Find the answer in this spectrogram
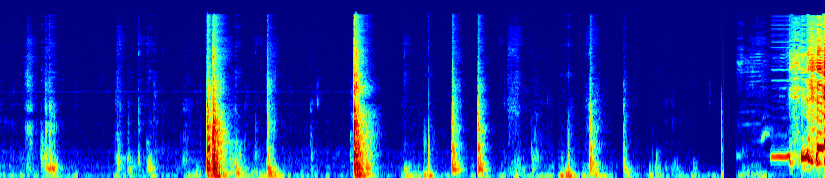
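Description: Fufu dough being kneaded and pressed by hand in a metal pot: irregular soft thuds and knocks, with two sharper knocks about two and three and a half seconds in.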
